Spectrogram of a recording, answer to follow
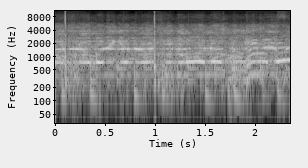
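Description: Two sharp firecracker bangs, about a second apart, over loud music with a long held melody line.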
